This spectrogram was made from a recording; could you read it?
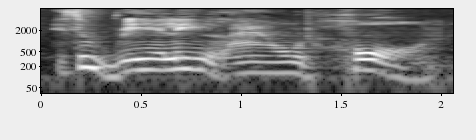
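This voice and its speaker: A brisk, inventive storybook lady muses aloud in slow, drawn-out words, as a man reading the tale puts her on. Her voice lifts a little and swings about with each idea. She leans hard on every phrase. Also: mid-range voice, animated, darkish tone. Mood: musing. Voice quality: slow, emphatic, pondering delivery.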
